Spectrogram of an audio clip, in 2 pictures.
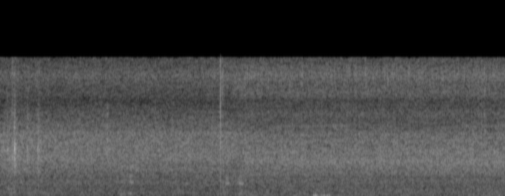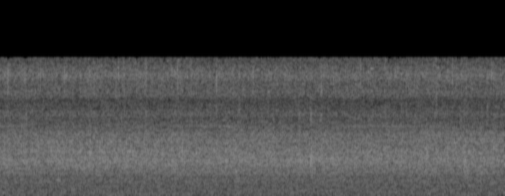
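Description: Rocky mountain river rushing over boulders, a steady even roar of water. A few brief low thumps about three seconds in stand out above it.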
